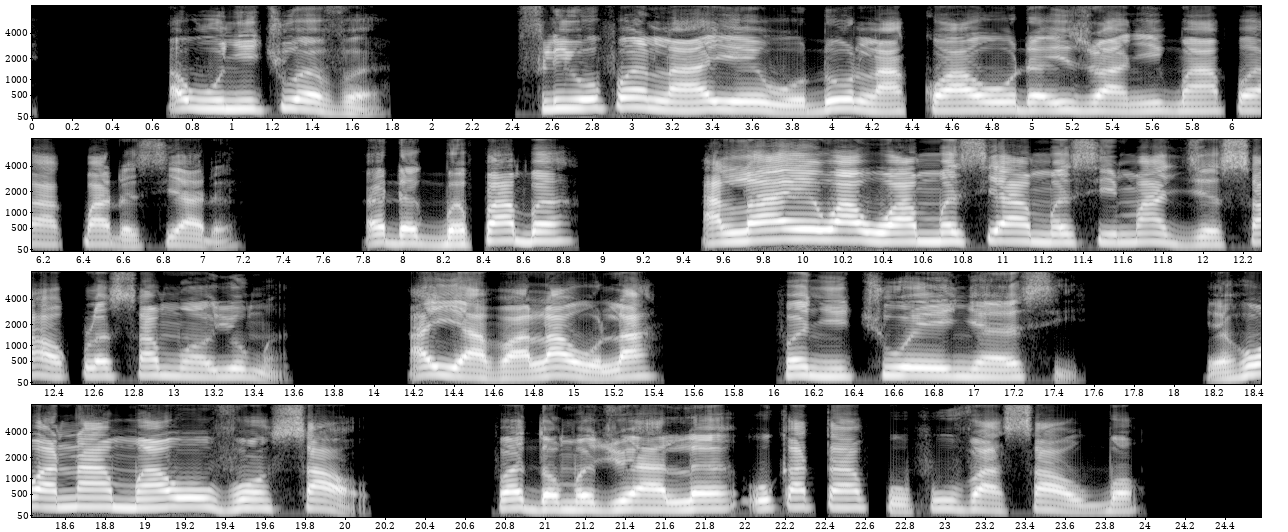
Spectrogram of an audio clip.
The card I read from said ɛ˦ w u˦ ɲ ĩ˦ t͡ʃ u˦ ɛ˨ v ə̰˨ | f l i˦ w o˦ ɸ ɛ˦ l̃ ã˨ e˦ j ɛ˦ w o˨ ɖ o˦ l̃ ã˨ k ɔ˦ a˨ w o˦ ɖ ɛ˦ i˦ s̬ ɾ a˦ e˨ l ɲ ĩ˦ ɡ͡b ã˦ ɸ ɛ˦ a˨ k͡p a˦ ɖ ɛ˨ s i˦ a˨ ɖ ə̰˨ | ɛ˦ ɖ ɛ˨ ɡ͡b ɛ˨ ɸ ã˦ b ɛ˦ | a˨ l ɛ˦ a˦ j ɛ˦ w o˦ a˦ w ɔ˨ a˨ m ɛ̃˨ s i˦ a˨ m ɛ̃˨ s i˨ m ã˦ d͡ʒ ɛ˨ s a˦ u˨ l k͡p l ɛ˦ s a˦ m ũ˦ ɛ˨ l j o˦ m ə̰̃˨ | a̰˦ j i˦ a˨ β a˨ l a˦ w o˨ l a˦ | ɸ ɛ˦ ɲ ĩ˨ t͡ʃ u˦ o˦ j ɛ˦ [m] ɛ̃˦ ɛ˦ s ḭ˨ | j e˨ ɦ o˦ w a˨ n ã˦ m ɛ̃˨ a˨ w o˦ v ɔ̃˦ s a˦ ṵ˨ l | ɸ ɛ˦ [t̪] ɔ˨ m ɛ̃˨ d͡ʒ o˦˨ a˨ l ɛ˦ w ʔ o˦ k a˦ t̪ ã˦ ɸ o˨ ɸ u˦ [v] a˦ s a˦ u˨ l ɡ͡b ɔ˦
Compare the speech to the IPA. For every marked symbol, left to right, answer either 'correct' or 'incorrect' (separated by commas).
incorrect, incorrect, correct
